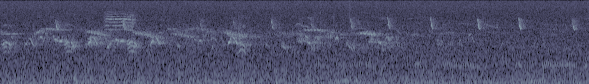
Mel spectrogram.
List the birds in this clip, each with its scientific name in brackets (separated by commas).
Gray-backed Camaroptera (Camaroptera brevicaudata), Mariqua Sunbird (Cinnyris mariquensis)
